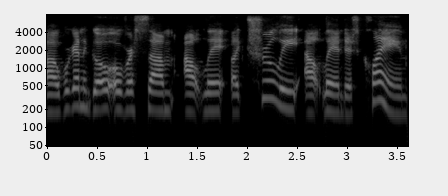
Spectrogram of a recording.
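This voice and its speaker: Set against a quiet background in a dry, close sound with no echo, a woman with an ordinary speaking voice talks at medium pitch and a moderate pace, her intonation lively. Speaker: webinar presenter, media bias researcher. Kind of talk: webinar presentation. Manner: many fillers and restarts.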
